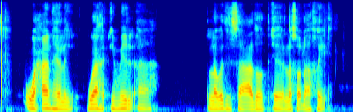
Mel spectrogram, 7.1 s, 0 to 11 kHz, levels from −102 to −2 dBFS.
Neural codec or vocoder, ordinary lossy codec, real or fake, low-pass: codec, 44.1 kHz, 7.8 kbps, Pupu-Codec; none; fake; 9.9 kHz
